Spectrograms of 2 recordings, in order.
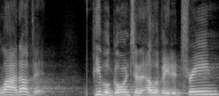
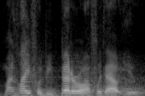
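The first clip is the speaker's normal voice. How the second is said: very soft retold insult; hushed echo; 3 semitones lower, 11 dB quieter than usual. Boy hears his mother ahead of him, hushed echo. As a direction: replay the cruel words under the voice.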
